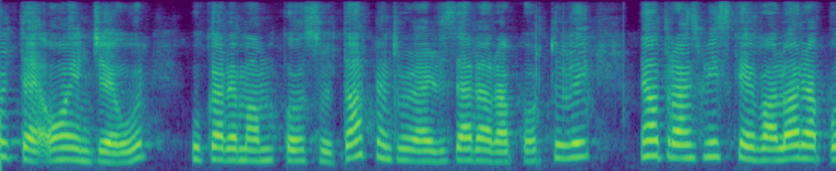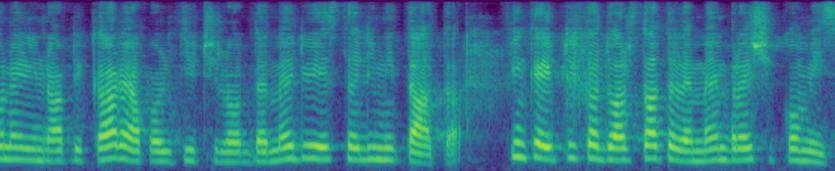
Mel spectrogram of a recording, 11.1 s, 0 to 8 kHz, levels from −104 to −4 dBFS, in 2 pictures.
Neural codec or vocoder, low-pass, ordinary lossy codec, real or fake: codec, 16 kHz, 4.8 kbps, FACodec; none; none; fake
